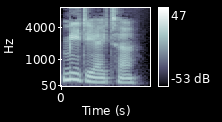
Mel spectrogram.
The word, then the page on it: mediator: British English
